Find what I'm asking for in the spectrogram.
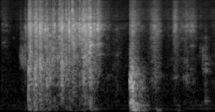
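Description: A deck of tarot cards is shuffled during a live reading: a one-second riffling burst, a pause, then a sharp slap and a few quicker flutters, close and crisp, with no talking.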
